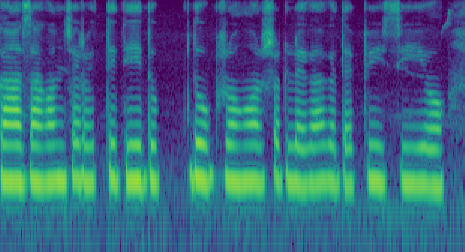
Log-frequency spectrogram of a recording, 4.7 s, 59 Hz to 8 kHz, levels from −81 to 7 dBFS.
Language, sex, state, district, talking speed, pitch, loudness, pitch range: Chakma, female, Tripura, Unakoti, 130 wpm, 235 Hz, -15 LUFS, 230-240 Hz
